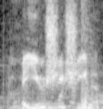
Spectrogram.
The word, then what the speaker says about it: Ayushi Shina: Ayushi Shina. There we are. That's the pronunciation.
